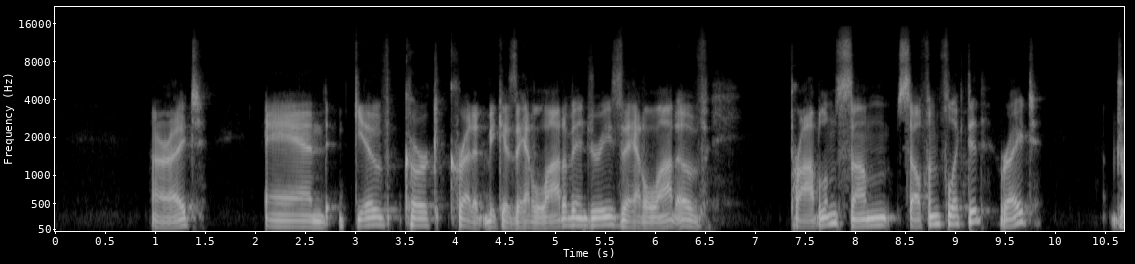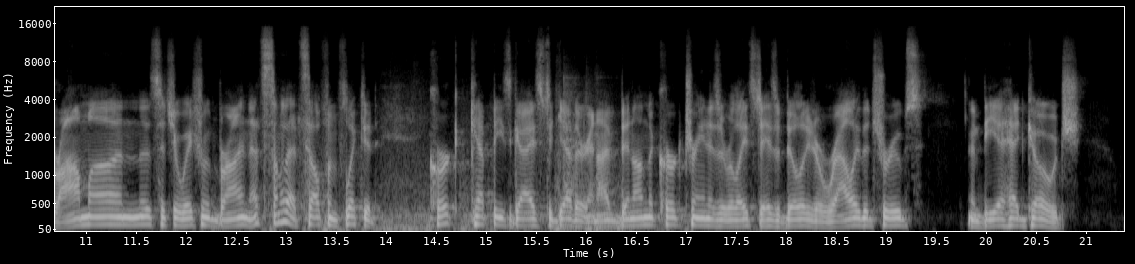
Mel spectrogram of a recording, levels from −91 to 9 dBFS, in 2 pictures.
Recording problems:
muffled; very slightly; fading above 3.5 kHz
squashed, flat; somewhat
door banging; noticeable; from 13 to 17 s; peak 9 dB below the speech

